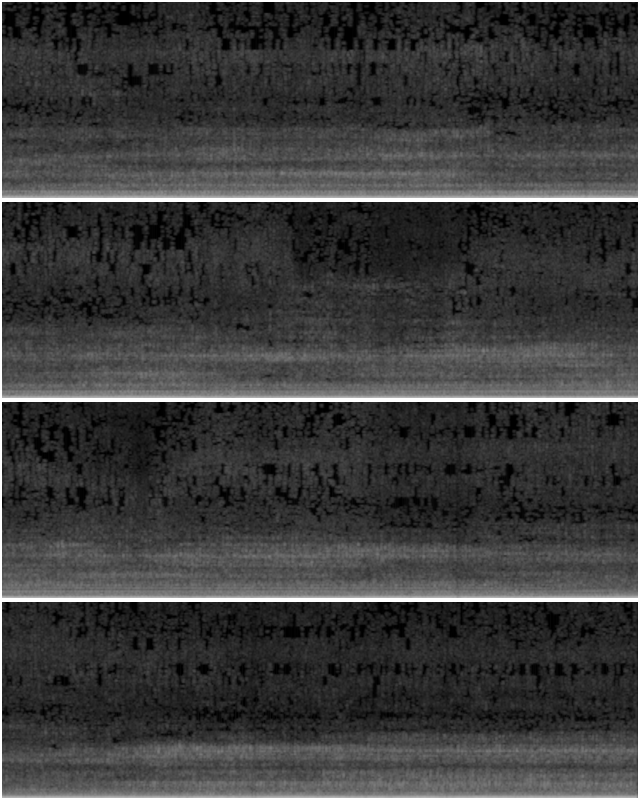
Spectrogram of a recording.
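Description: Engine of a wooden motor river boat running steadily under way, with water rushing along the hull. The engine note steps up slightly about three-quarters of the way through.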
